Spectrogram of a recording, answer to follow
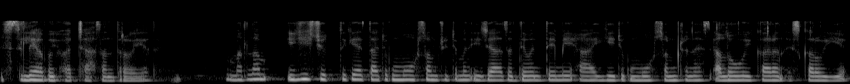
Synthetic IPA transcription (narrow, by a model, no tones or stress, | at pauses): silʲaːbɨjɐt̪̚t͡ʃʰaːsɐnt̪ɾɐʋɐ̰jɐt̪ | mɐt̪lɐbjist͡ʃʰut̪ːɨkʲesʲt̪aːt̪ʲʰukmoːsɐmt͡ʃʰut̪ʲimɐnʔid͡ʒaːzɐt̪̚d̪ʲeʋɐnt̪emeʔaːjet̪ʲukmoːsɐmt͡ʃʰunɐsʲɐ̰loːjkɐɾɐnɐsʲkɐɾoːje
